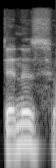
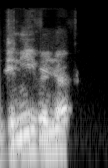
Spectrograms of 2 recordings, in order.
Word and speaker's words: Denis Villeneuve: Und jetzt die Denis, wird da Denis Villeneuve ausgesprochen eigentlich? Ist ja französisch, ja. Denis, ja. Nicht Dennis oder sondern Denis Villeneuve.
